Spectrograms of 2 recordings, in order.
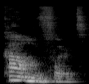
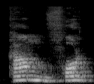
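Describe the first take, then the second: First: The second syllable has a reduced schwa vowel. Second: The second syllable has a full stressed o. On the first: The speaker calls it right. "ikinci hece vurgusunu kaybediyor ve artık şıva ile okunuyor" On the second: The speaker calls it wrong. "comfort değil de"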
